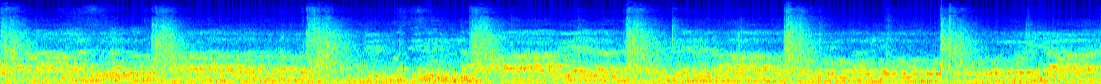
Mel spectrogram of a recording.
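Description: A group of men chanting a Shia noha (lament) together, with hand slaps on the chest (matam) falling in time about every second.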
